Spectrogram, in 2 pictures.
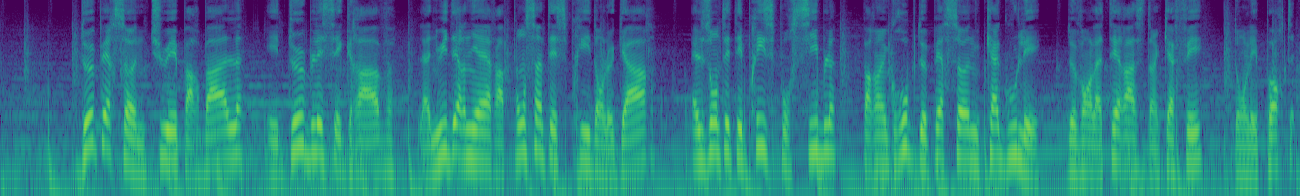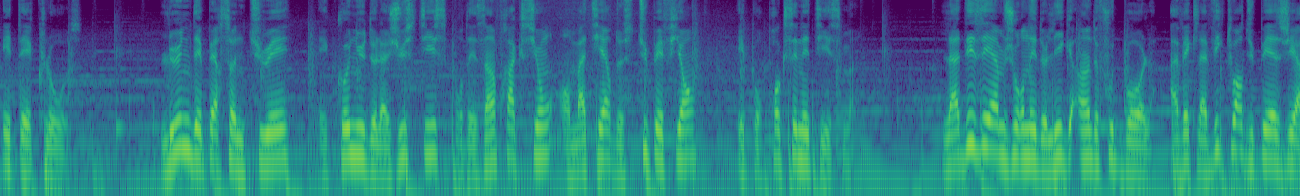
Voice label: fr radio news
